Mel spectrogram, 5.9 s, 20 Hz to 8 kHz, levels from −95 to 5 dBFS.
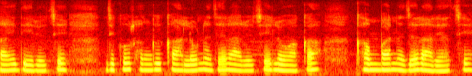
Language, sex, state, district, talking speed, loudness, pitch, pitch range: Rajasthani, female, Rajasthan, Nagaur, 185 wpm, -17 LUFS, 190 Hz, 175-195 Hz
